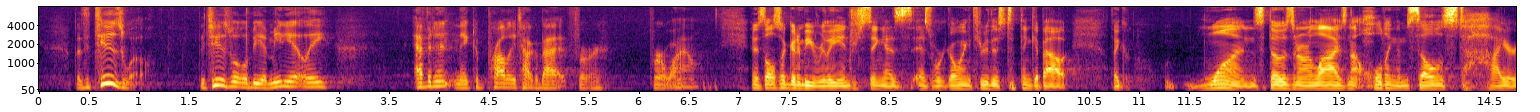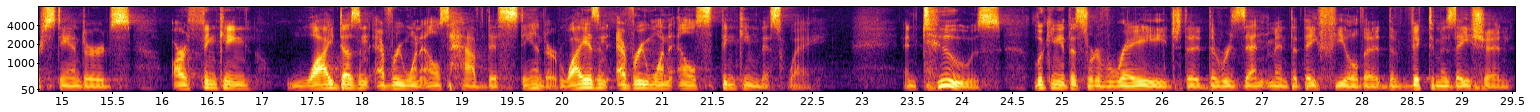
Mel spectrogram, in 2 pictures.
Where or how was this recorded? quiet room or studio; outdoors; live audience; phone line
live audience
